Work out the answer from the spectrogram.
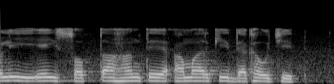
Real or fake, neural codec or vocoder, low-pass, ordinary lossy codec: real; none; 5.4 kHz; none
